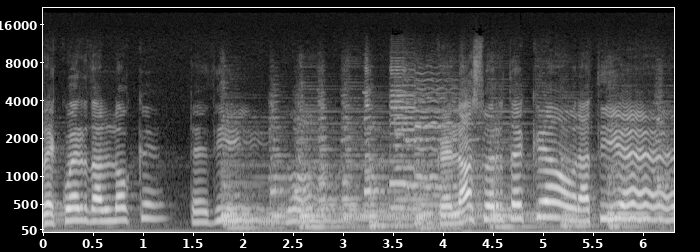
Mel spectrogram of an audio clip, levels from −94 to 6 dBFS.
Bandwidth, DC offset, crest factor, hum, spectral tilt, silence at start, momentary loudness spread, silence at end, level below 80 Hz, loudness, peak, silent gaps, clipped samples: 12.5 kHz; 1%; 14 dB; none; -6.5 dB/octave; 0 s; 10 LU; 0 s; -44 dBFS; -15 LUFS; -2 dBFS; none; under 0.1%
